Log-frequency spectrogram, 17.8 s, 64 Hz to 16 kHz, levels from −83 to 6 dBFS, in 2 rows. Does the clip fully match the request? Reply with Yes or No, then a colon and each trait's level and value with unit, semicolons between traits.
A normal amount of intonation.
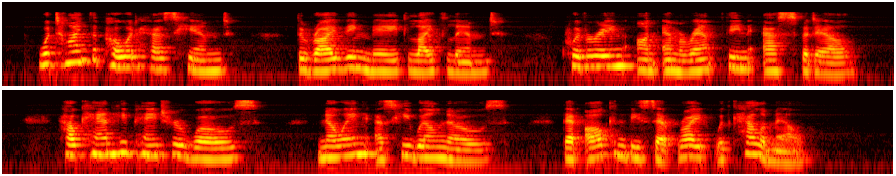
Yes: average, 4.1 semitones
